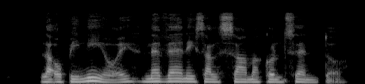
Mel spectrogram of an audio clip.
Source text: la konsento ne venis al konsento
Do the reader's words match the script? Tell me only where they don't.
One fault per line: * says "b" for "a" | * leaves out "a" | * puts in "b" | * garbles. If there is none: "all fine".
* says "opinioj" for "konsento"
* puts in "sama"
